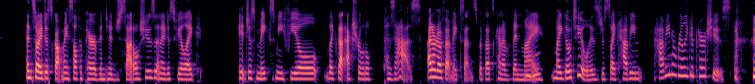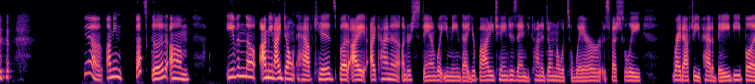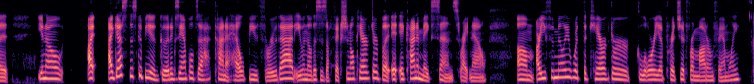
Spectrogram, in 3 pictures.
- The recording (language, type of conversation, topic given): English, unstructured, What part of your style feels most like you right now, and why does it resonate with you?
- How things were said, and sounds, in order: chuckle; other background noise; tapping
